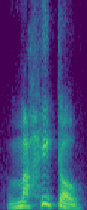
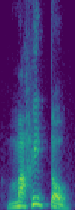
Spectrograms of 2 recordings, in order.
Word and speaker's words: Mojito: Johnny, the letter J is pronounced as a H in Spain. Mojito. Mojito.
